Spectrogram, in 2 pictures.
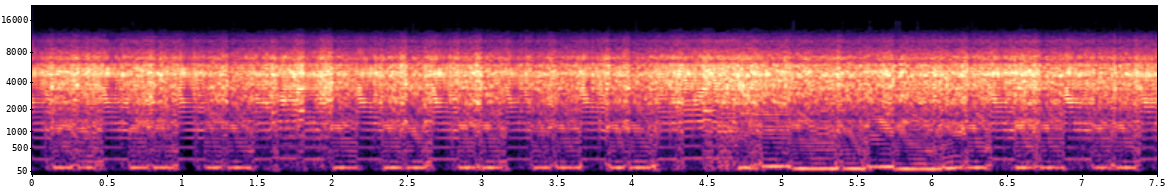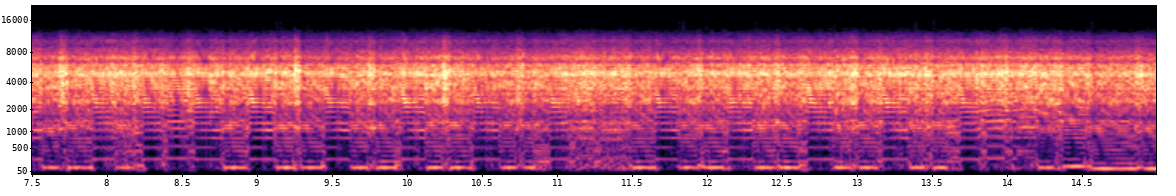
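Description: Electric guitar played through the Damnation Audio Ugly Twin gain pedal, most likely its hybrid silicon/germanium fuzz, giving a dense, gritty tone. The riff is built on a low note that repeats steadily throughout.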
